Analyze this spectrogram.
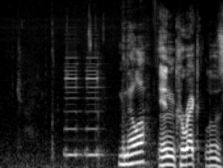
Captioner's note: buzzer beeping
